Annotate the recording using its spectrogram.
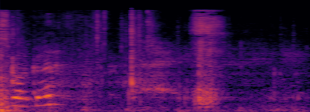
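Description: Handling noises from an opened chocolate bar and its wrapper: a sharp knock at the start, a brief vocal sound, a few light clicks, and a short rustle about one and a half seconds in.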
